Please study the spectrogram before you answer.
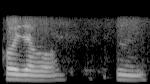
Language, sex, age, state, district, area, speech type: Assamese, female, 60+, Assam, Dibrugarh, rural, conversation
